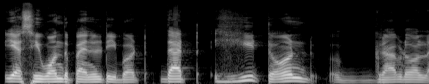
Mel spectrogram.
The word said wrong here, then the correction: Guardiola: like upside down for that third. – Guardiola. – Yeah, sorry. I always get his name wrong.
